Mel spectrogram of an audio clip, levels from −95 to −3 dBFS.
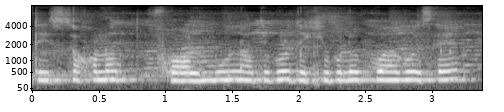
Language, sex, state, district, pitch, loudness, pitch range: Assamese, female, Assam, Sonitpur, 255 Hz, -16 LUFS, 250-265 Hz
